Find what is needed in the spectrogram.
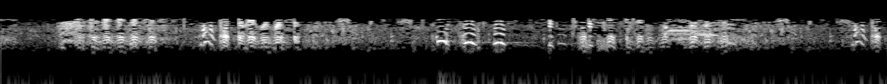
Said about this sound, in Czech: Husa běločilá má hlas výrazně odlišný od hlasu husy polní. V tom hlasovém projevu je slyšitelné takové pisklavé nebo chraptivé volání znějící jako klik, klik, nebo jako kaulik, kaulik.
